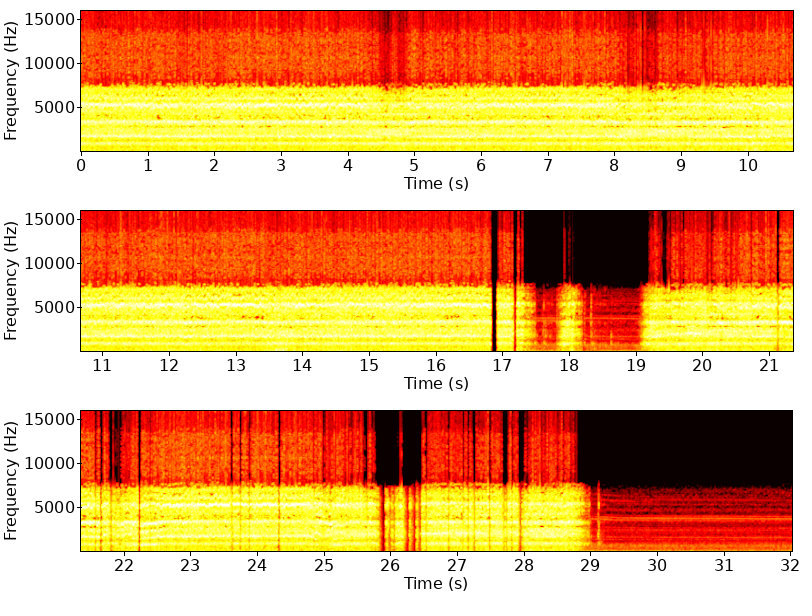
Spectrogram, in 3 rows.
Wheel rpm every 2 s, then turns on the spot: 230, 230, 230, 230, 220, 230, 230, 230, 120, 80, 210, 220, 170, 180, 90, 0.
none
